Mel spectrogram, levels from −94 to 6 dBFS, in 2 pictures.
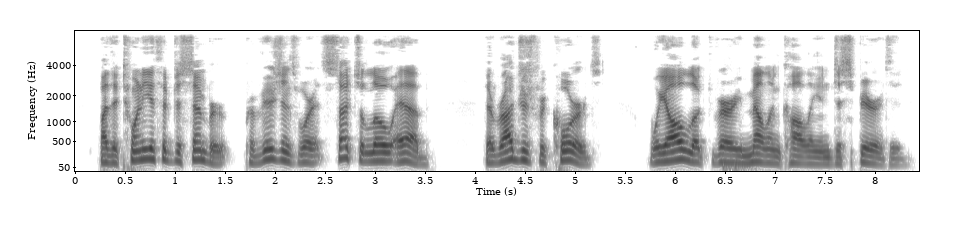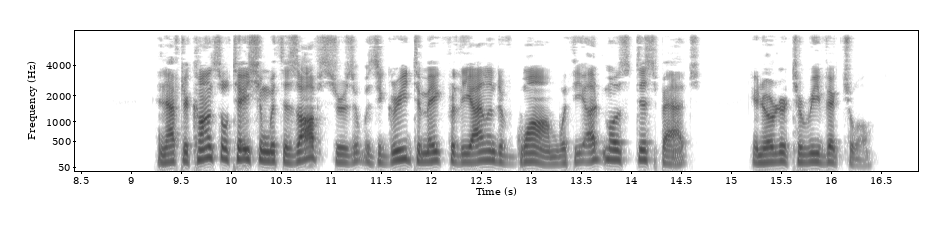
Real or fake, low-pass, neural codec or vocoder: real; 7.2 kHz; none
